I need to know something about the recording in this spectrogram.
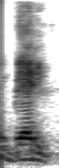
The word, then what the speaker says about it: buried: white data alongside really be really but the pronunciation will be buried be you are why the pronunciation is bad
